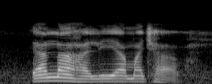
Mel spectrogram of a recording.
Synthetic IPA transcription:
janaɦalɪjamat͡ʃʰa̰ːba

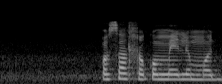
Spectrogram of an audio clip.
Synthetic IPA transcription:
ʊsaɬɔkʊmɛlɪmod

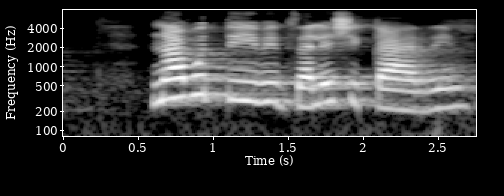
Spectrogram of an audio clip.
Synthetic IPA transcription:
naβutiβib͡ʐaleʃikaːr̤i

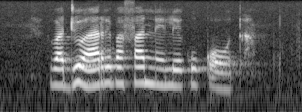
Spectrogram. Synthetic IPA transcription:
βaduɦariβafanɛlɛkukɔːtḁ

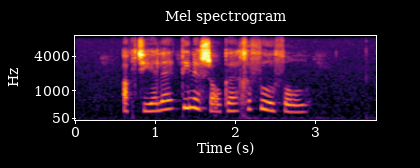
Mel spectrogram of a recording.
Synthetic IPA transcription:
ʔɐktyeələtinəsɑːkəχəfulˠfɔlˠ

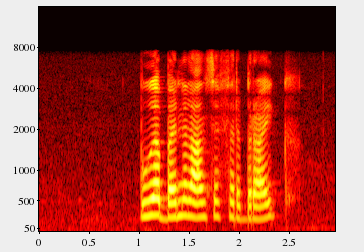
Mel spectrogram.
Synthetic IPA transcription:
b̥uəbənəlɐnsəfərbrœɥk

